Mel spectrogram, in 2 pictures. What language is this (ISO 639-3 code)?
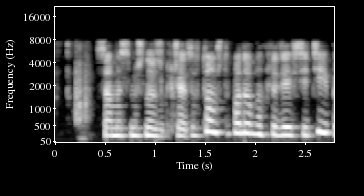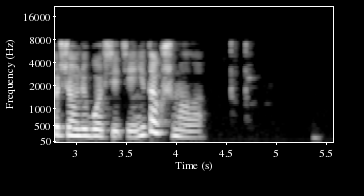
rus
